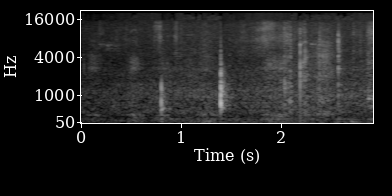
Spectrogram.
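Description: Knife cutting rested dough for Thai fried dough sticks on a board, a few soft, sharp taps and scrapes against faint background hiss; close and quiet, no talking.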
